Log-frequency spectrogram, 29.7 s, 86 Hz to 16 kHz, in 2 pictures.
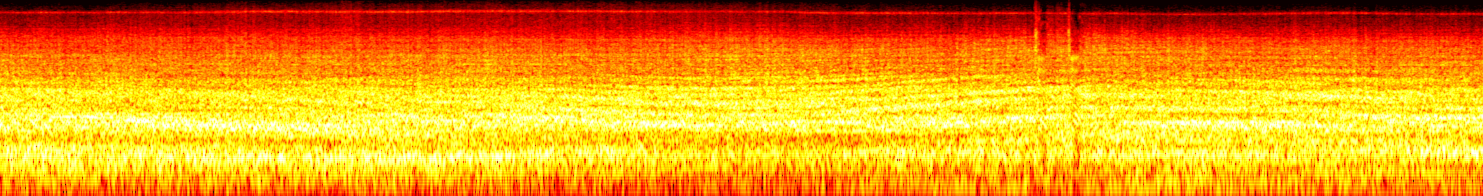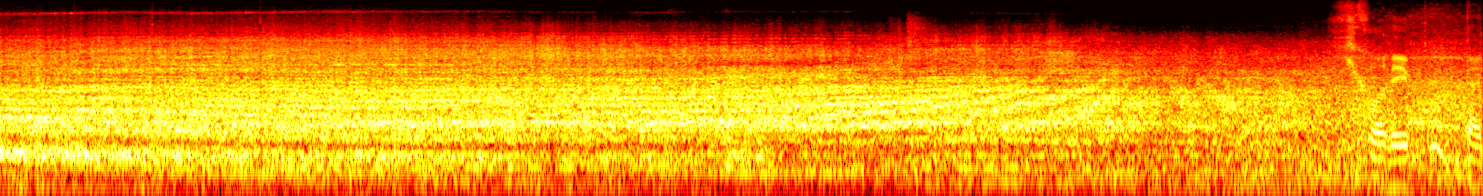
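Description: International heavy truck's diesel engine pulling a 45-tonne excavator up a steep grade under full load, with a loud, steady jet-like whine whose pitch sweeps down and back up as the truck passes close by.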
